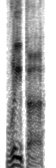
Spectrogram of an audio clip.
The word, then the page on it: reaper: British English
